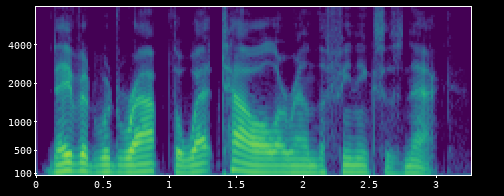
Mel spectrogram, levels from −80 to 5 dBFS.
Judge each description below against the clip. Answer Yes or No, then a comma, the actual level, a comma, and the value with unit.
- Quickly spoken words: No, average, 185 wpm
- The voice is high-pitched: No, low, 120 Hz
